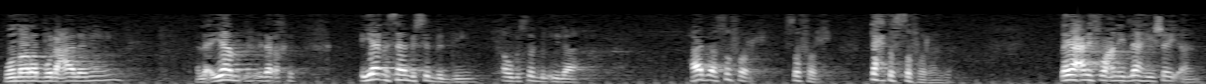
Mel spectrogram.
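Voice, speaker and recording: A man's voice: a little high, animated, quick pace, pauses often. A man giving a religious lesson, emphatic and full of rhetorical questions. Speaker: preacher. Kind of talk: religious lesson explaining scripture. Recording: dull recording, long hall reverb.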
